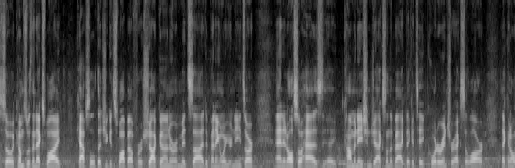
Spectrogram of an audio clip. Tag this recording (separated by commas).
Speech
